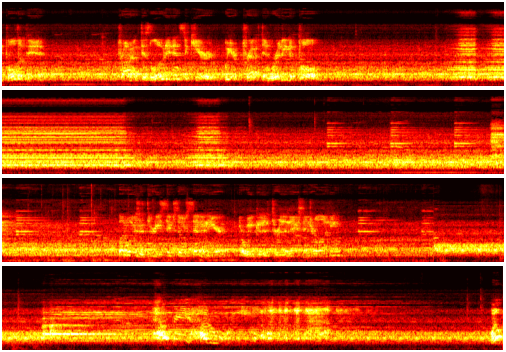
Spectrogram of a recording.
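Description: A Lionel O gauge diesel locomotive's onboard sound system playing a steady diesel engine drone, with radio-style crew chatter at times. The horn sounds about seven seconds in, one long blast and then a short one.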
